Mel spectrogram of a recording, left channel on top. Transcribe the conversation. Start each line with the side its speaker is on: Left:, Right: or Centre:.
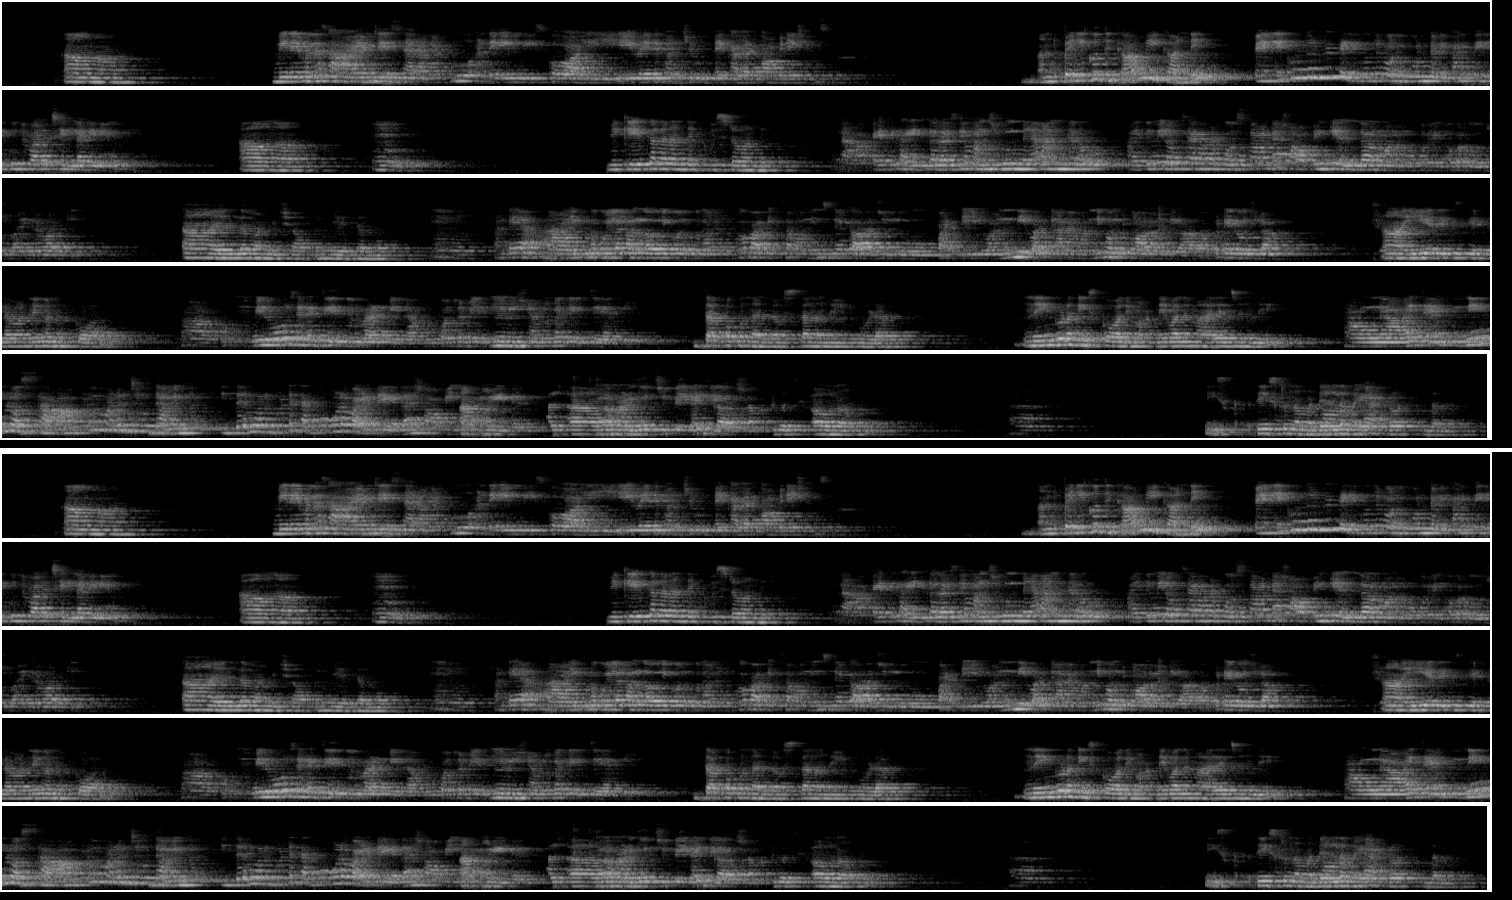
Left: అవునా
Centre: మీరేమైనా సహాయం
Left: హ్మ్.
Centre: చేస్తారా నాకు అంటే ఏం తీసుకోవాలి ఏవైతే మంచి ఉంటాయి కలర్ కాంబినేషన్స్
Left: అంటే పెళ్లి కూతురిక మీకా అండి
Centre: పెళ్లి కూతురువి పెళ్లికూతురు అనుకుంటావి కానీ పెళ్లికూతురీ వాళ్ళ చెల్లని నేను
Left: అవునా
Centre: ఉమ్.
Left: మీకు ఏ కలర్ అంటే ఎక్కువ ఇష్టం అండి
Centre: నాకైతే లైట్ కలర్స్ ఏ మంచిగా ఉంటాయి అని అంటారు అయితే మీరు ఒకసారి అక్కడికి వస్తా అంటే ఆ షాపింగ్కి వెళ్ ఇలా అమ్మానమ్మ ఒక ఒక హైదరాబాద్కి
Left: ఆ వెళ్దామండి షాపింగ్ చేద్దాము
Centre: మ్మ్ అంటే
Left: హ్మ్.
Centre: ఆ ఇప్పుడు ఒక మిల్ లంగ ని కొనుక్కున్నాను అనుకో వాటికి సంబంధించిన గాజులు పట్టీలు అన్ని వడ్డానం అన్ని కొనుకో కావాలండి ఆ ఒకటే రోజులా
Left: ఆ ఇయర్ రింగ్స్ ఇలావన్నీ కోనుక్కోవాలి
Centre: ఆ మీరు సెలెక్ట్ చేద్దురండి నాకు కొంచెం
Left: హ్మ్.
Centre: ఈ విషయంలో చేయండి
Left: తప్పకుండా అండి వస్తాను నేను కూడా నేను కూడా
Centre: అవును
Left: తీసుకోవాలి మా కాని వాళ్ళ మ్యారేజ్ ఉంది
Centre: అవునా అయితే నేను కూడా వస్తా అప్పుడు మనం చూద్దాం ఇంకా ఇద్దరం కొనుక్కుంటే తక్కువ కూడా పడతాయి కదా రా షాపింగా
Left: అవును.
Centre: రేట్
Left: అలా
Centre: మనం అడగొచ్చు
Left: ఇద్దరం చేస్తే
Centre: బేరం
Left: ఇంకా
Centre: చేయచ్చు
Left: మనం ముందుకొచ్చు. అవునవును.
Centre: ఆ
Left: తీసుకు తీసుకుందామ
Centre: ఇంకా
Left: అండి
Centre: మా
Left: వెళ్దామ ఈ
Centre: మా
Left: ఒక్క రోజు వెళ్దాము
